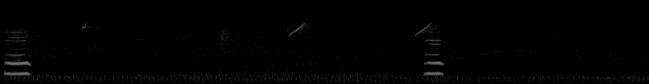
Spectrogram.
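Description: A bird calling repeatedly in quick rising whistles. At the start and again about four seconds in, a whistle runs straight into a short, lower, steady note, the loudest sound here. Between the calls there is a faint steady outdoor hiss.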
